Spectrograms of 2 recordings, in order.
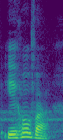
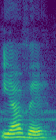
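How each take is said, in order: First: The name ends with an 'oh' vowel. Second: The name ends with an 'eh' vowel. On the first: The letter has a vowel mark above it. "ela ficaria com som de O, aí iria pronunciar como Yehová" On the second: The letter has no vowel mark above it. "eles pronunciam como Yahvé"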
